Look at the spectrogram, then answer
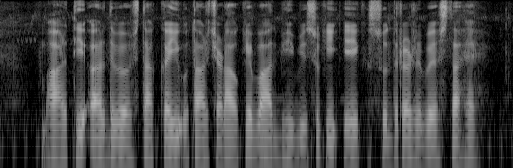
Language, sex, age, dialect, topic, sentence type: Hindi, male, 25-30, Kanauji Braj Bhasha, banking, statement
